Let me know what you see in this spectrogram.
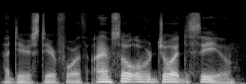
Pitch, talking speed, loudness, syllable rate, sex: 105 Hz, 245 wpm, -17 LUFS, 5.8 syllables/s, male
